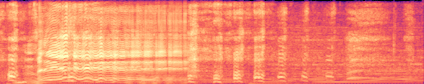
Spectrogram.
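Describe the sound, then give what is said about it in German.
A young goat bleats in a long, quavering cry, followed by a few shorter, wavering calls, clear with no talking. “Zicklein meck, Tischlein weg.”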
